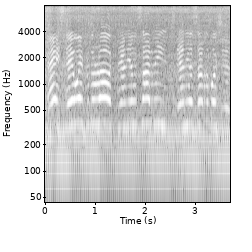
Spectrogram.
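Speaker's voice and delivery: loud, fast warning call; warning shout. Real, not acted. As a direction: shout a quick warning to stay clear. Warning kids off the road.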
